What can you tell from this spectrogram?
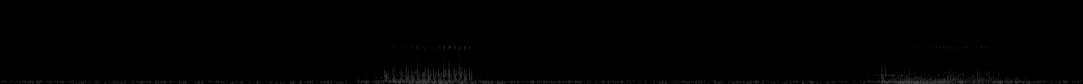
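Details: Snoring recorded in 2014: two slow, rumbling snores on inhalation, about ten breaths a minute, with quiet hissing breaths between and steady room noise.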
